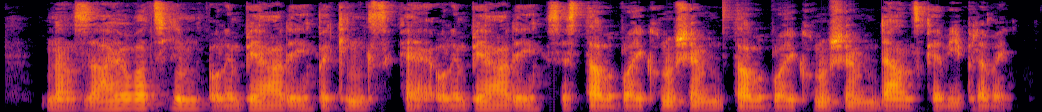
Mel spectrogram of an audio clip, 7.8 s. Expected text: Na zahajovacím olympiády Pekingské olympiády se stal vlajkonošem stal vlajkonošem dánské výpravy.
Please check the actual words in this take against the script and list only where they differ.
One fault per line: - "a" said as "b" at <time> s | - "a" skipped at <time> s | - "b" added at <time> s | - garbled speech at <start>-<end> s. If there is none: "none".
none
